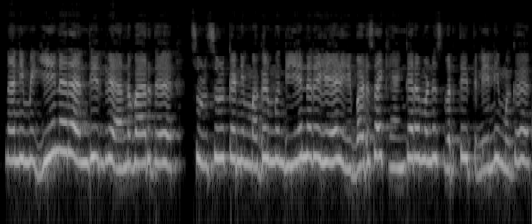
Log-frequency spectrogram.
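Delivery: ordinary talk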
